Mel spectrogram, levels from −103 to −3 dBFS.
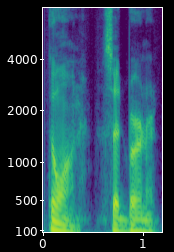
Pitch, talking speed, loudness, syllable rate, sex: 85 Hz, 200 wpm, -20 LUFS, 4.9 syllables/s, male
